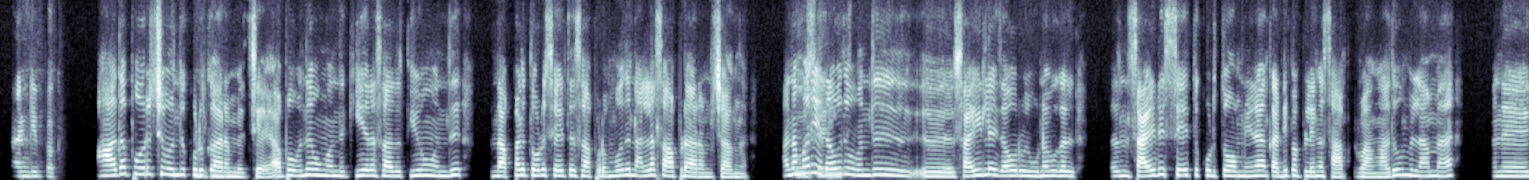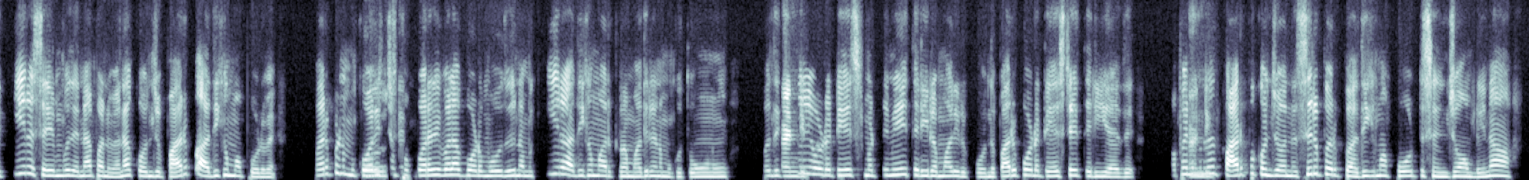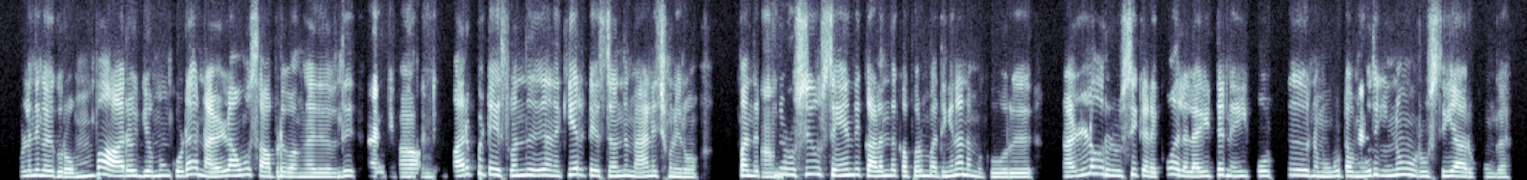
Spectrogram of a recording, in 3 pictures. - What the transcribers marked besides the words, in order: static; tapping; other background noise; in English: "சைட் டிஷ்"; in English: "டேஸ்ட்"; in English: "டேஸ்ட்டே"; other noise; in English: "டேஸ்ட்"; in English: "டேஸ்ட்ட"; in English: "மேனேஜ்"; distorted speech; in English: "லைட்டா"
- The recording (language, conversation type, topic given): Tamil, podcast, குழந்தைகளுக்கு ஆரோக்கியமான உணவுப் பழக்கங்களை எப்படி உருவாக்கலாம்?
